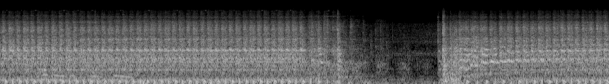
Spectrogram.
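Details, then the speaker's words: 1960 International tractor that ran, then died: steady rhythmic cranking about three and a half turns per second with no firing catch, a pause, then more cranking; fuel suspected to have all leaked out. Cranking no-start from empty fuel tank. "It started up, it was running, and then it got just gas died. in it? I don't know if it's got gas in it. You should, Probably should check."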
